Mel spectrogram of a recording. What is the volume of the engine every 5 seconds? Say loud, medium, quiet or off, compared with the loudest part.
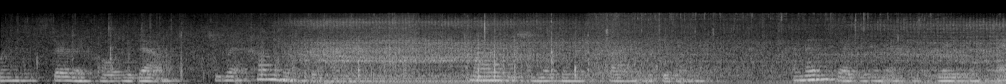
loud, medium.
